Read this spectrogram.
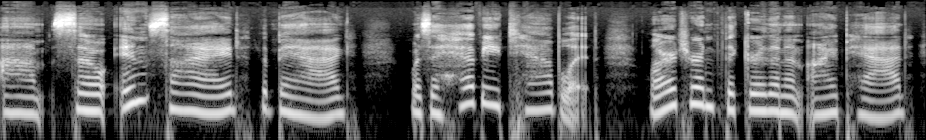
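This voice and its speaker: A woman from upstate New York with a cold, casually telling viewers about an experience in a rambling way, with ums and soft laughs. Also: medium pitch, lively intonation, slow pace, no echo. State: has a cold. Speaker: vlogger recounting astral travel.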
